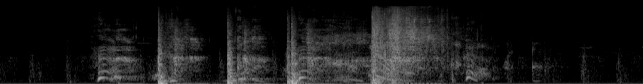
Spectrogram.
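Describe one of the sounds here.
Heavy blows thud during a scuffle.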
